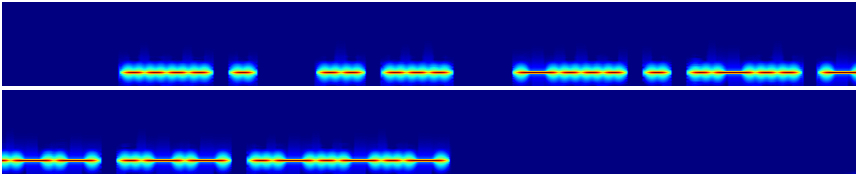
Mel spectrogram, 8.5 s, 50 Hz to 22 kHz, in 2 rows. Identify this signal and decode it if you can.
Morse code, heard as a keyed tone, about 22 wpm, 700 Hz. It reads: HE IS BELOW.
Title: Sentences from Top 1000 Words - Review Part 5 - 22wpm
